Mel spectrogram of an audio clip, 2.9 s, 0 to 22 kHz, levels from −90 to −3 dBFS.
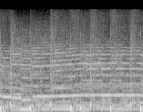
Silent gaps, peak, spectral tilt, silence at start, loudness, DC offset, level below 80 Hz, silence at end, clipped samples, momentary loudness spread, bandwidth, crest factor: none; -4 dBFS; -4.5 dB/octave; 0 s; -18 LUFS; under 0.1%; -26 dBFS; 0 s; under 0.1%; 1 LU; 16.5 kHz; 14 dB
